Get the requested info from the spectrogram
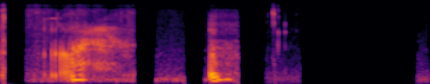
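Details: Real heavy smoker's cough: a long rough cough burst, then shorter harsh coughs and a throat clear; deep, chesty, intense coughing.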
